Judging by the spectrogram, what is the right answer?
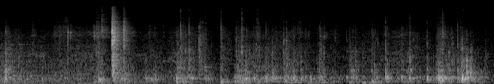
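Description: Bags rustling and bundles of banknotes being handled and dropped in as cash is loaded into bags, with scattered clicks and knocks and one sharp clack about a second in.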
